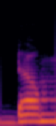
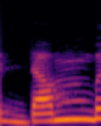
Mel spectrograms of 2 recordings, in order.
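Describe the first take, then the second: First: डम ending on m, no b; silent b. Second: डम्ब slow, final b wrongly sounded; mispronounced डम्ब. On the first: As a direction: close डम on the m. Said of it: "ये डम्ब नहीं". (डम, बिना ब के) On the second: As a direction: stretch डम्ब and voice its b. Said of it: "डम होगा". (डम्ब में ब बोलकर धीमा ग़लत उच्चारण) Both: Shown as a demonstration.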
